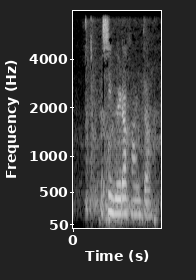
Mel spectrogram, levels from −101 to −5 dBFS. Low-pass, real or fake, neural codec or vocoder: 7.2 kHz; real; none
